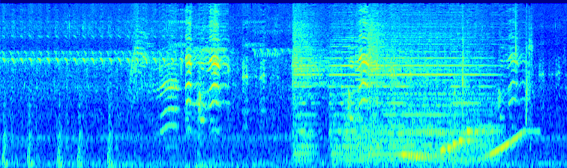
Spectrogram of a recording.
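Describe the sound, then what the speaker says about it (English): A chicken in the video game Ocarina of Time gives a few clucks and squawks, followed by rising game sound effects, all fairly quiet with no talking. "Chicken!"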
